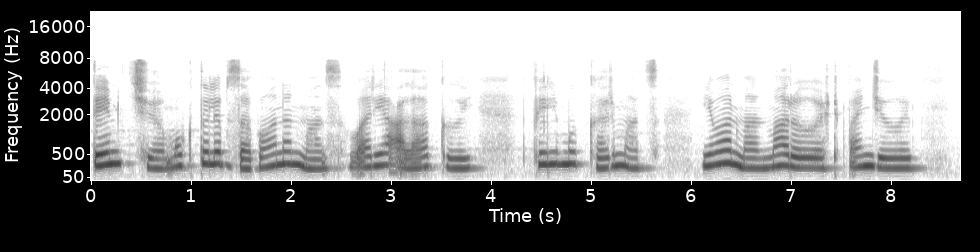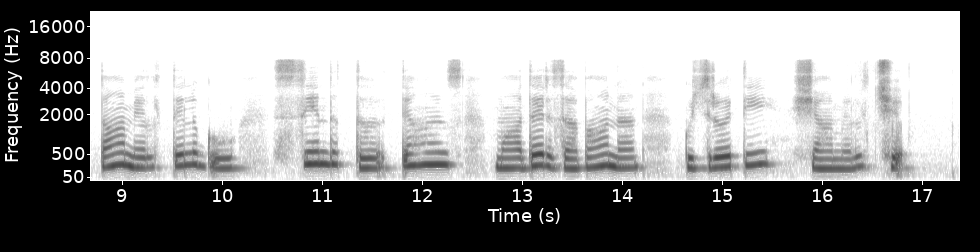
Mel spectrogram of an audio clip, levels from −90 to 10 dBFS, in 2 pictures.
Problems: background sounds at intervals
